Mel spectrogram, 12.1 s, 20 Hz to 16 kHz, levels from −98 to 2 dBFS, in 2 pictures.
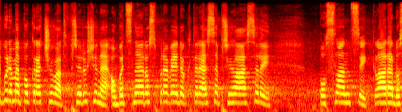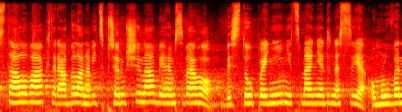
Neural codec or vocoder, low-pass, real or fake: vocoder, 48 kHz, 128 mel bands, Vocos; 14.4 kHz; fake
